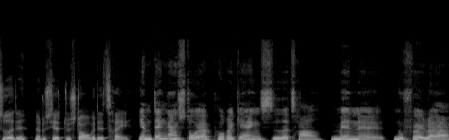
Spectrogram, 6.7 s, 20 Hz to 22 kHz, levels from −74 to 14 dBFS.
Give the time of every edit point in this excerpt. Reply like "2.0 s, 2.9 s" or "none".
2.0 s, 4.9 s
